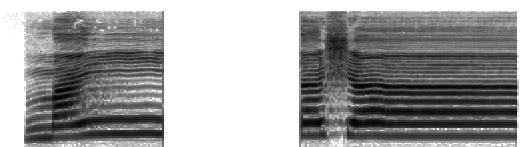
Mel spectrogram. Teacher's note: نون ساکن کے بعد حرف یا آ گیا، یہاں پر ہم ادغام ناقص یعنی کہ غننے کے ساتھ ملائیں گے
